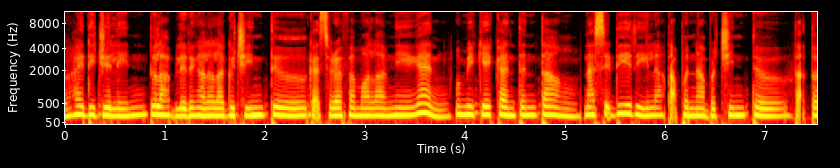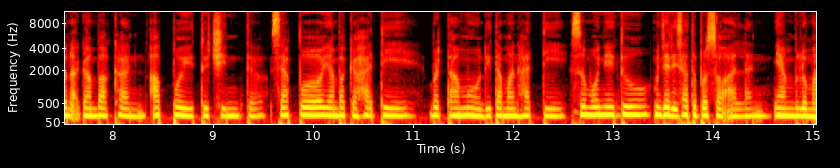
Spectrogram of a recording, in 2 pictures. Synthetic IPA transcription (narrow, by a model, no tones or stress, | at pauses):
ŋɦajdid͡ʒulint̪ulahbəladəŋalalaɡut͡ʃint̪əka̰ʔsuɾafamalamnĩkanməmikirkant̪ənt̪aŋnasɪp̚diɾilaht̪a̰ʔpərnahbərt͡ʃint̪ət̪a̰ʔt̪ana̰ʔɡambakanʔapəit̪ut͡ʃint̪əsiapəjaŋbakaɦat̪ibərt̪amudit̪amanɦat̪isəmũaɲait̪umə̃ɲd͡ʒadisat̪upərsoʔa̰lanjaŋbəlʊm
